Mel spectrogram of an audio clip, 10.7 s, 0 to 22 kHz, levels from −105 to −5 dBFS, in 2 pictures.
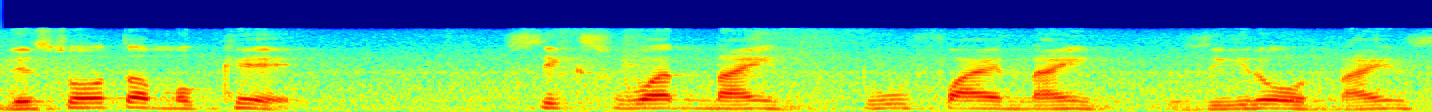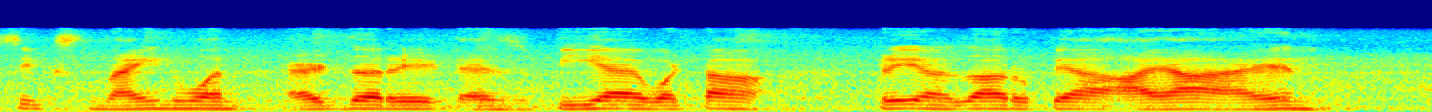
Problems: constant background noise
